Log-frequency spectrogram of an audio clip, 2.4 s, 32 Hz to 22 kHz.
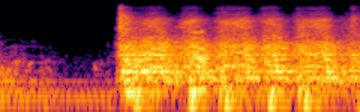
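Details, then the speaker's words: Craftsman GT5000 lawn tractor, Kohler Pro 26 hp engine: brief cranking, then it runs rough and lumpy with clicking repeating a few times a second; owner suspects a connecting rod. "the motor does tur it does run i guess but it makes a lot of clickety clock noises and runs really rough so to me that sounds like a connecting rod or something"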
